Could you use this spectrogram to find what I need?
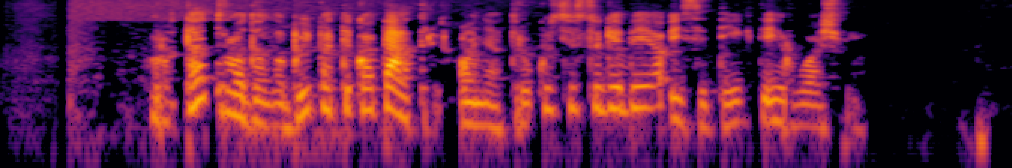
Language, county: Lithuanian, Šiauliai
